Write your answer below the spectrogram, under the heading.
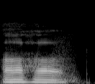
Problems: background sounds at intervals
